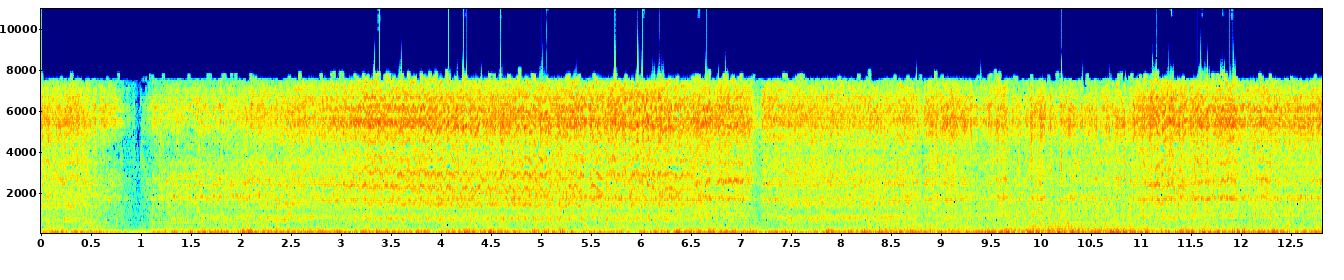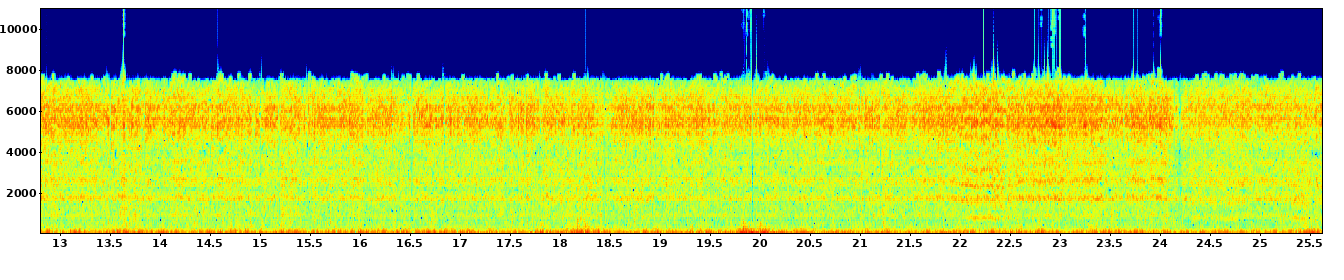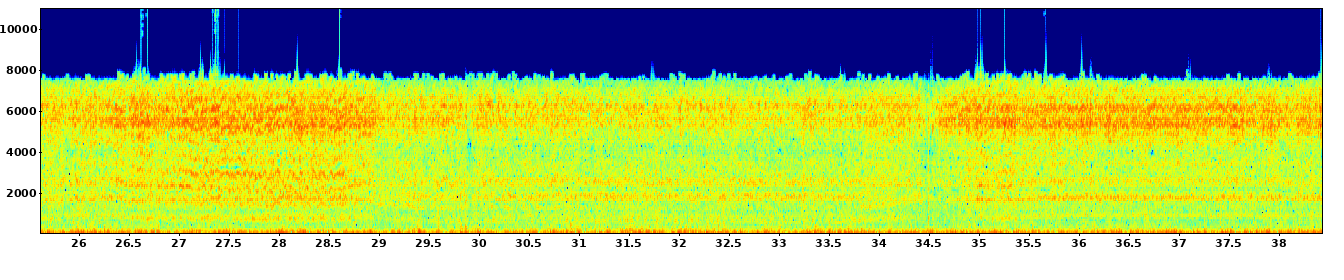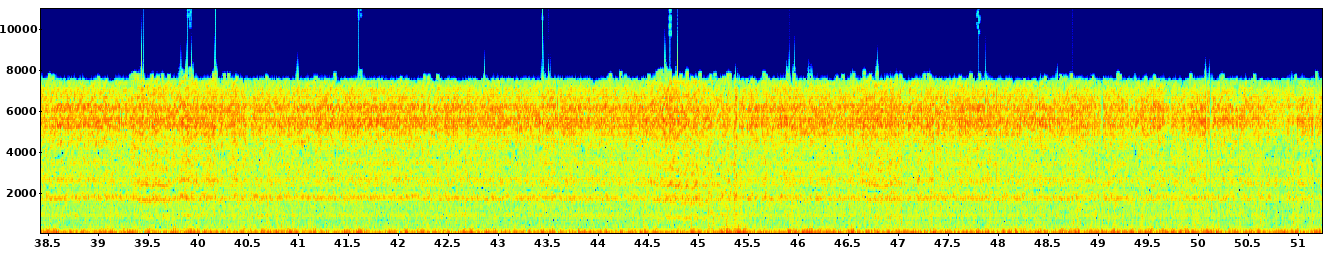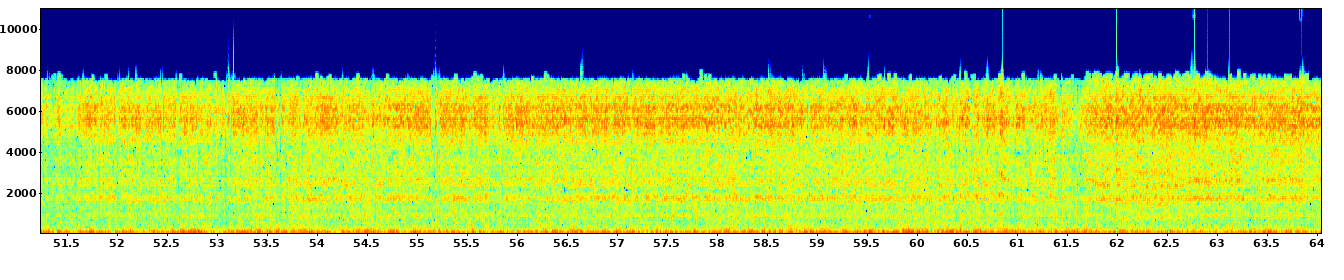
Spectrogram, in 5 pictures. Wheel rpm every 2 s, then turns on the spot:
120, 200, 210, 220, 220, 230, 230, 230, 230, 230, 230, 230, 220, 210, 210, 200, 190, 210, 230, 230, 230, 240, 230, 230, 230, 230, 230, 230, 230, 230, 230, 220.
none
